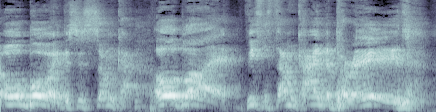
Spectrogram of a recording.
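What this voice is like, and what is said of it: Attempted impression of Duke's voice. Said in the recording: “I'm going to stop trying to do his voice.”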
